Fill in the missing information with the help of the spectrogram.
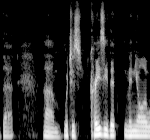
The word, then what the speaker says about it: Mignola: and Mike Mignola. I just mispronounced his name. – Mignola.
